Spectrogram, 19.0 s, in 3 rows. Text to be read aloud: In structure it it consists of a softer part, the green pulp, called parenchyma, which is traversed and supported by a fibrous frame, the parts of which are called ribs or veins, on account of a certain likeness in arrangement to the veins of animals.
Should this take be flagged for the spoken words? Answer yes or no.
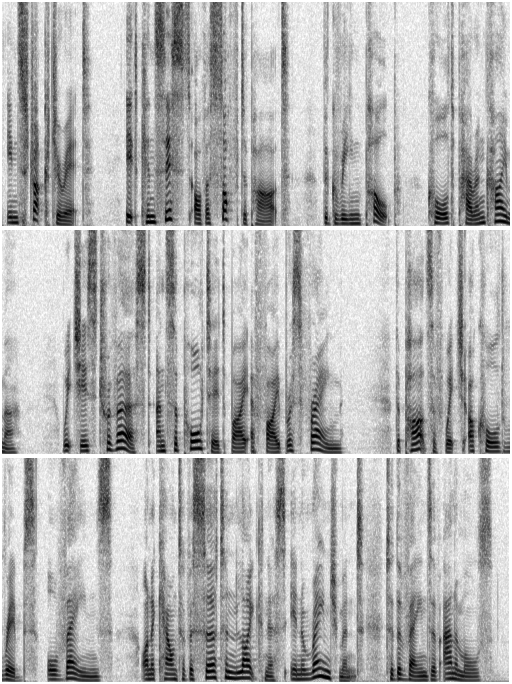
no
